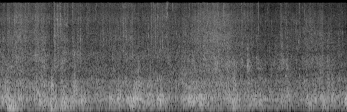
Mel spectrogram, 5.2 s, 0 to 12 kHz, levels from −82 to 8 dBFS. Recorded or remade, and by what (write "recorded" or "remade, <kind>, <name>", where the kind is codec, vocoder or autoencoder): recorded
